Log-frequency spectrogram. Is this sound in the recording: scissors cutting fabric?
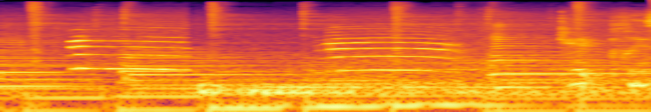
no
